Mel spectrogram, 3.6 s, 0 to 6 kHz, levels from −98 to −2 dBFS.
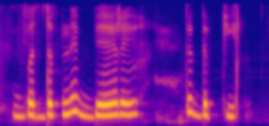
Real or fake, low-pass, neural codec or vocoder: fake; 5.4 kHz; codec, 24 kHz, 1.2 kbps, DualCodec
